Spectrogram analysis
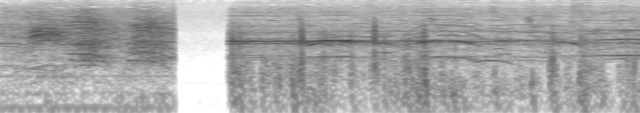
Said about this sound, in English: Is that an air horn? I've never heard an air horn for Biden, just saying.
